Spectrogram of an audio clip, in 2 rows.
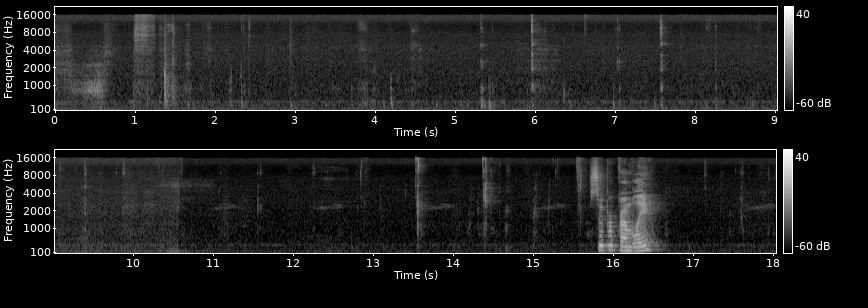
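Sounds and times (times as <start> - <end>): faint chewing: 1.6 - 10.6, 11.2 - 15.7, 16.6 - 18.0
small mouth clicks: 7.0 - 8.4, 12.8 - 15.7.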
